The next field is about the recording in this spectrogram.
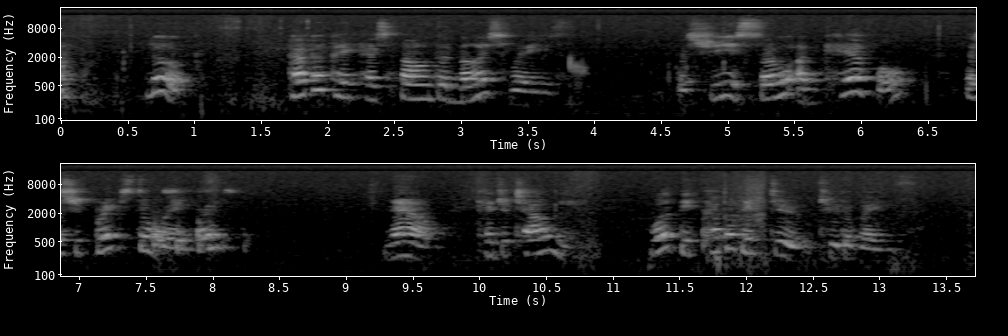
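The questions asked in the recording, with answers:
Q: Now, can you tell me, what did Peppa Pig do to the vase?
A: She broke the vase.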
